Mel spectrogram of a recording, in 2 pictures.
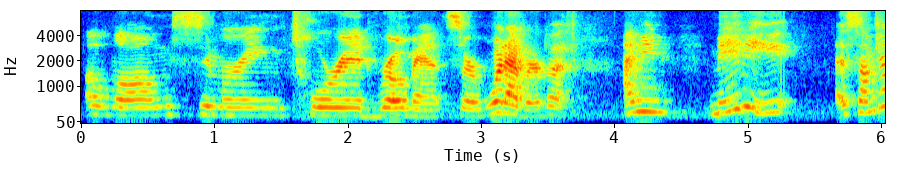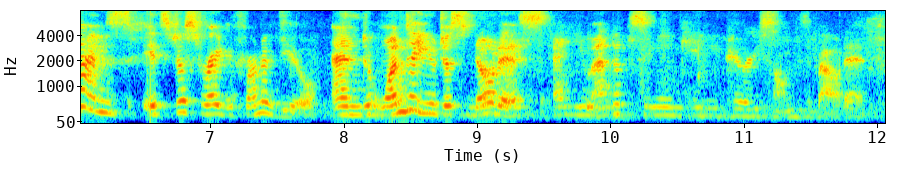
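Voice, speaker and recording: A woman playing an earnest, awkward teenage fangirl in a staged reading of a comedy, speaking haltingly with lots of filler "like". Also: a little high, fairly bright tone, slight background noise, close to an everyday voice, rough recording. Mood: earnest, dreamy. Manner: hesitant, halting, peppered with "like". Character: earnest, awkward teenage girl, obsessive TV-show fan.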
